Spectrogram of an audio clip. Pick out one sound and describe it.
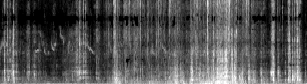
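Small plastic wheels roll over concrete.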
